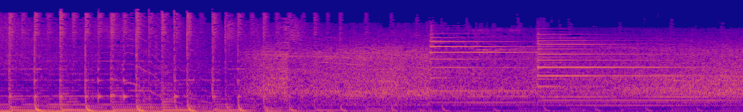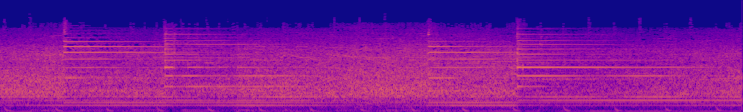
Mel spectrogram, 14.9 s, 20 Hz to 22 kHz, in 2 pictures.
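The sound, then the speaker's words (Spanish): Clock tower bells ring the quarter chimes before the New Year's Eve midnight bell strikes of 31 December: a clattering, rattling mechanism first, then about five loud, resonant bell strikes at a steady, unhurried pace, each leaving a long shimmering hum. “Estos son los cuartos, no nos confundamos, que vamos con las campanadas.”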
